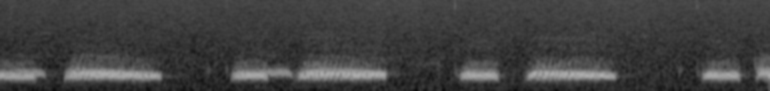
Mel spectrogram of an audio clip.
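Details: Cooing of a spotted dove, played as a lure for trapping doves in Dak Lak, Vietnam: mellow low hoots alternating short and sustained notes in an even, steady rhythm, with no other sounds.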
